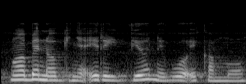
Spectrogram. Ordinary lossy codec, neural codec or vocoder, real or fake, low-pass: none; none; real; 7.2 kHz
